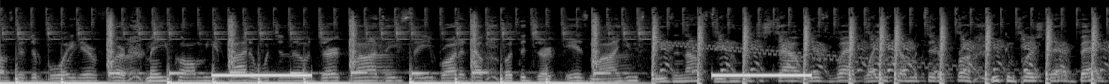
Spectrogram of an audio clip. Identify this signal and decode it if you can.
Ringback tone (Europe, 425 Hz), with speech.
